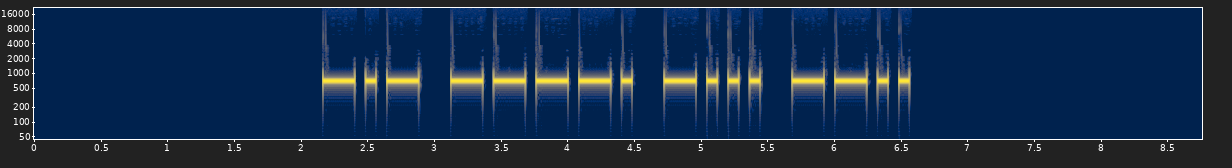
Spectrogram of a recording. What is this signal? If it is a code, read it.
Morse code, heard as a keyed tone, about 15 wpm, 700 Hz. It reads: K9BZ
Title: USA Call Signs - 4 Characters - Repeated 3x - 15wpm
